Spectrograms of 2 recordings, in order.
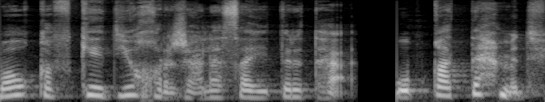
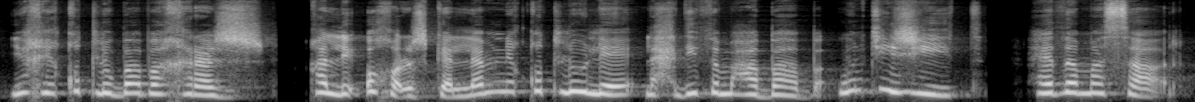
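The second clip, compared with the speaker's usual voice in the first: agitated explaining; 6 semitones higher, 6 dB louder than usual. Acted. Daughter excitedly explains to father.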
